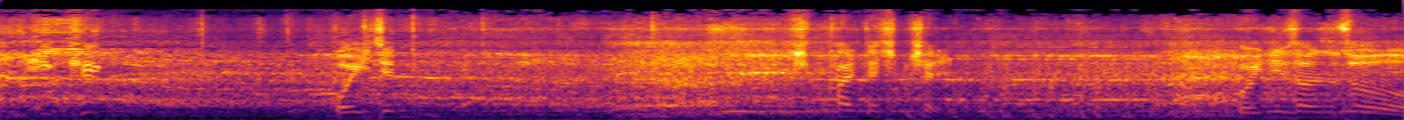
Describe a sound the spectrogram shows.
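A large crowd cheers loudly in an echoing hall.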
